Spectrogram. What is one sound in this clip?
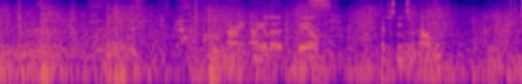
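Fire spells burst and crackle loudly.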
